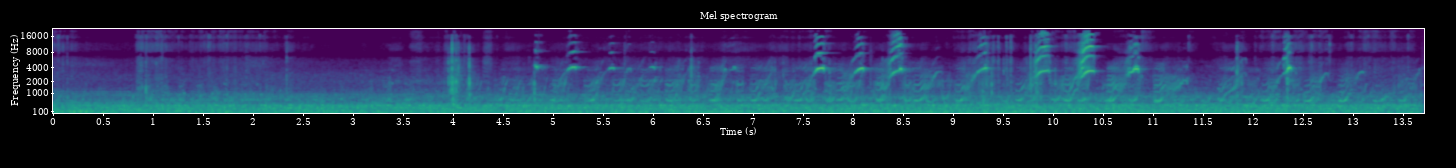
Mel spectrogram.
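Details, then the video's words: Guinea pigs making noise while eating hay: repeated short rising squeaks, fuller and more frequent in the second half, over a steady low rumbling hum and faint crunching. "Best Guinea Pigs Sounds Making Noise While Eating Hay"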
